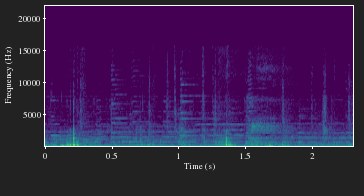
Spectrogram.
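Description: Background music over a horse eating shelled yellow corn and feed pellets from a metal wheelbarrow, with a few short crunching, rustling sounds of grain as it noses and chews.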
